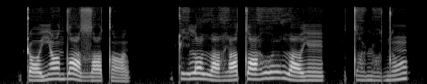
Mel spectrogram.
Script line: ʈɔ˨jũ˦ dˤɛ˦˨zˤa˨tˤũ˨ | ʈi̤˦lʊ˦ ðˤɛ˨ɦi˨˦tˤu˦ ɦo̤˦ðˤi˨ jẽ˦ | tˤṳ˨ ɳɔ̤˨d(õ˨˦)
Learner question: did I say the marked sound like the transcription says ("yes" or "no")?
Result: yes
